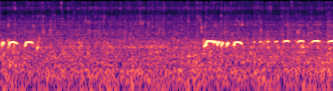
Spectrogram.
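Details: Zebra dove tutor recording meant to lure birds and rouse breeding desire. A brief clipped note opens, then after a pause comes a stuttering coo phrase trailing into soft, evenly spaced rolling notes.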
